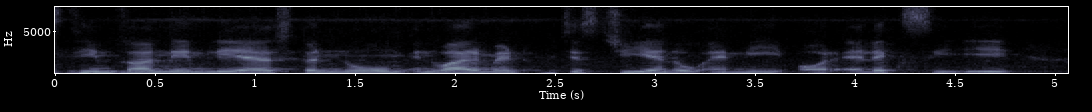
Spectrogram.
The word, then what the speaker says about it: GNOME: So that's why we have Genome, which is actually it's pronounced as GNOME, and its spelling is Genome.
